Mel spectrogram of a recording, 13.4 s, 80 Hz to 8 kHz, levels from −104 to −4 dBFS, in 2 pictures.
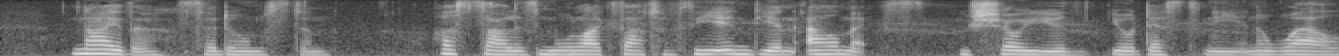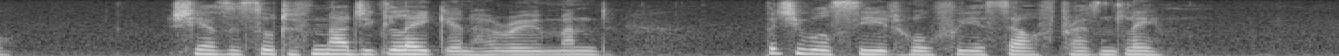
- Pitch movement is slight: Yes, narrow, 2.1 semitones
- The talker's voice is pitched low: No, medium, 185 Hz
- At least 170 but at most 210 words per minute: Yes, average, 185 wpm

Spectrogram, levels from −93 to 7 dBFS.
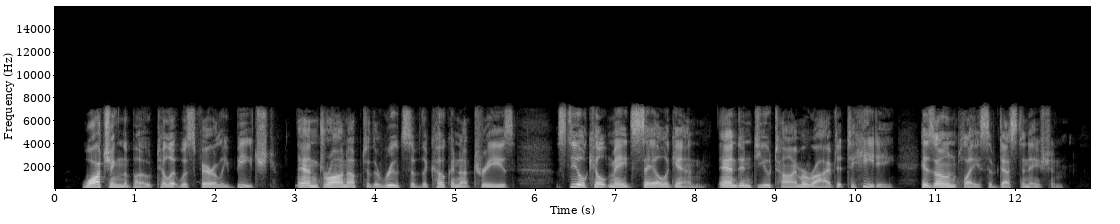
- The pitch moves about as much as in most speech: No, wide, 7.3 semitones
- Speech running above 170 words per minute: No, average, 160 wpm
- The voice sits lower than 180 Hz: Yes, medium, 140 Hz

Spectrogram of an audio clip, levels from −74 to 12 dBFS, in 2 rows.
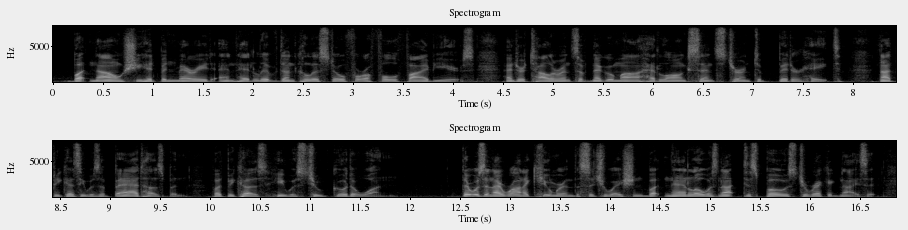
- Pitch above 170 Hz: No, low, 115 Hz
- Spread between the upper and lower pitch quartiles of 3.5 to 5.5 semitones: Yes, average, 3.8 semitones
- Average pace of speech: No, fast, 215 wpm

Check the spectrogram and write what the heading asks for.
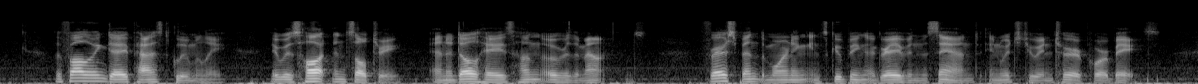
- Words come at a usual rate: Yes, average, 175 wpm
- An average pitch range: Yes, average, 3.3 semitones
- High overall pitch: No, low, 105 Hz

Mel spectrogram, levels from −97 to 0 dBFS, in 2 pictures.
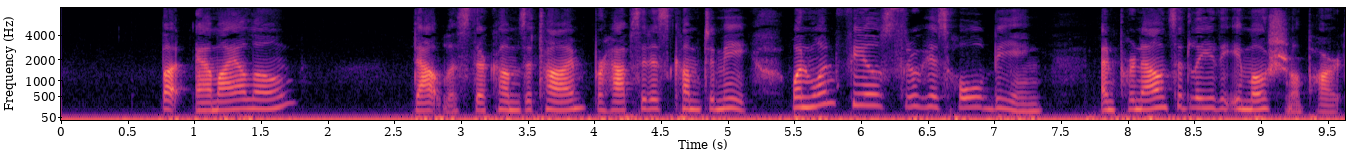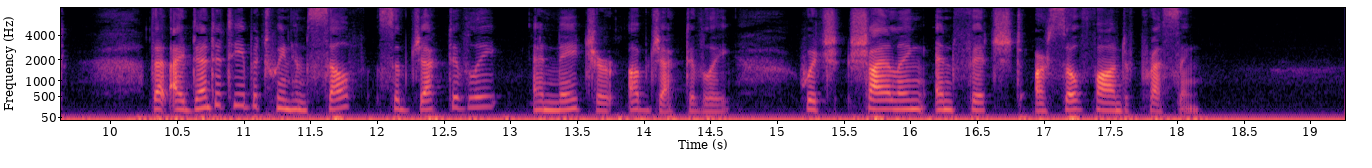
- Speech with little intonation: No, average, 3.8 semitones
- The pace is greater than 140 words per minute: No, slow, 135 wpm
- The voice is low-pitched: No, high, 200 Hz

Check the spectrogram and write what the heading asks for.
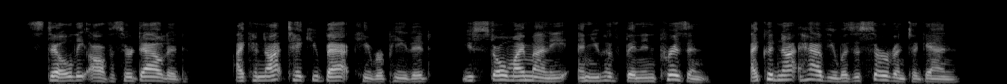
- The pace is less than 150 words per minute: No, average, 180 wpm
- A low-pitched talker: No, medium, 170 Hz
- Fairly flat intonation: No, average, 4.6 semitones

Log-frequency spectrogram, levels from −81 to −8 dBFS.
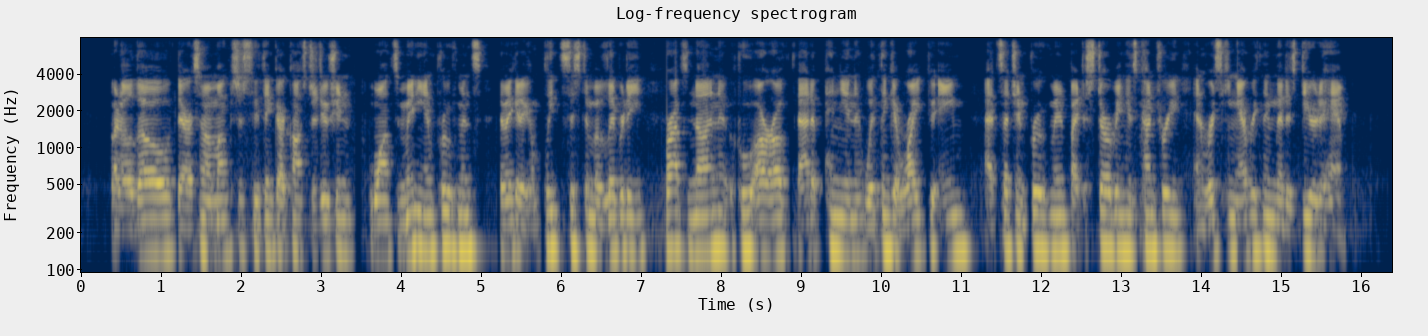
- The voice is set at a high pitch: No, low, 135 Hz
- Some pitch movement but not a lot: No, narrow, 1.8 semitones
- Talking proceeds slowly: No, average, 185 wpm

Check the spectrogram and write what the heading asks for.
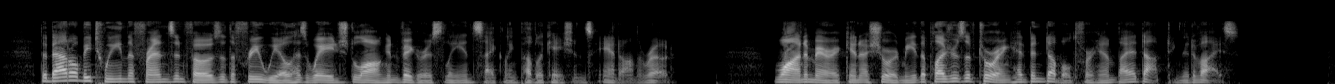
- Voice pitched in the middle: No, low, 100 Hz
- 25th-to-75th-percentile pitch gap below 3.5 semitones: No, average, 4.7 semitones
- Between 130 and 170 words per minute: No, average, 190 wpm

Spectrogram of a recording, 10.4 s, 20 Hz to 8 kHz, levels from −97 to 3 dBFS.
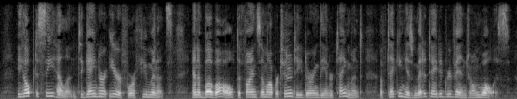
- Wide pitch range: No, average, 4.0 semitones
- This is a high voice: Yes, high, 205 Hz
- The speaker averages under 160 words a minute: No, average, 175 wpm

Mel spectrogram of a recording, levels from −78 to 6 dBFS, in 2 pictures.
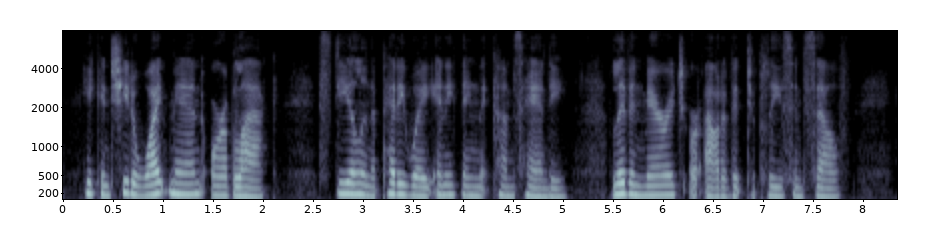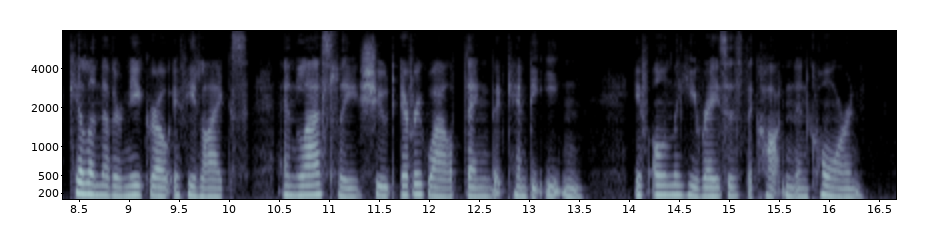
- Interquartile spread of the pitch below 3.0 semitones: Yes, narrow, 2.4 semitones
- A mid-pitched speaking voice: Yes, medium, 160 Hz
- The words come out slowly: No, average, 190 wpm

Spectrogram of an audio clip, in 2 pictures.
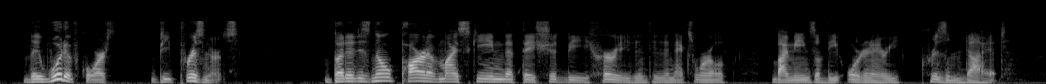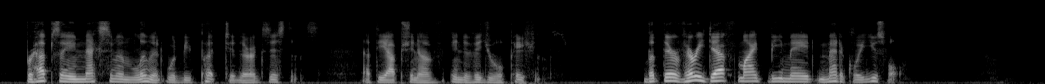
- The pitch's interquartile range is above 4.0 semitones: Yes, average, 5.2 semitones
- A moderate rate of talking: Yes, average, 160 wpm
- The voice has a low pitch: Yes, low, 110 Hz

